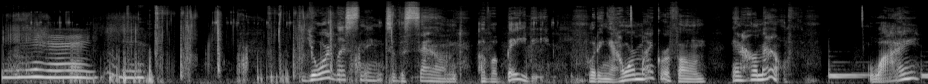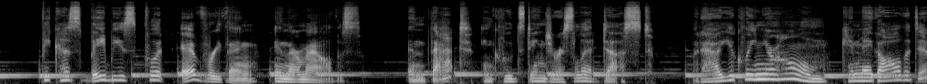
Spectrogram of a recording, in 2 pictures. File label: Radio; DPH; environmental health; lead; prevent lead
